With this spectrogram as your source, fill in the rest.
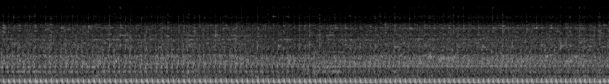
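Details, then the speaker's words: Husqvarna YHT20k46 hydrostatic riding mower after swapping in a replacement engine, started with the hood closed: steady, even low chugging at a constant speed with no knocks, misses or rattles. It runs good, normal running. "It runs good."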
